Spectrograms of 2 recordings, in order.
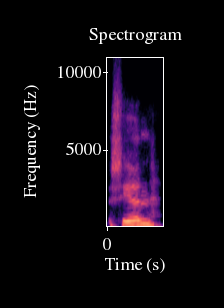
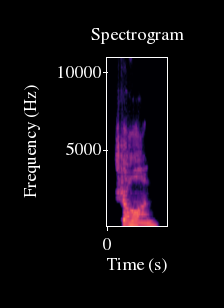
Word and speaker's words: Sean: I always say Sheehan because he's written Sheehan. I'm not so good in English. Yeah, Sean. It's Celtic, actually. And they pronounce things very differently from what they're spelled.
